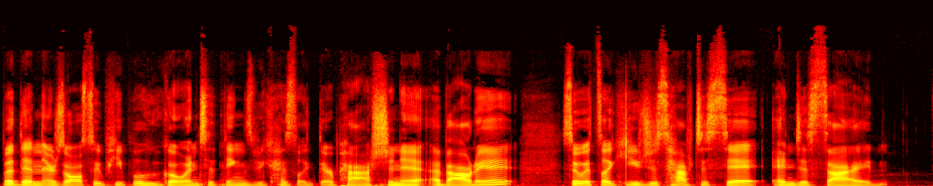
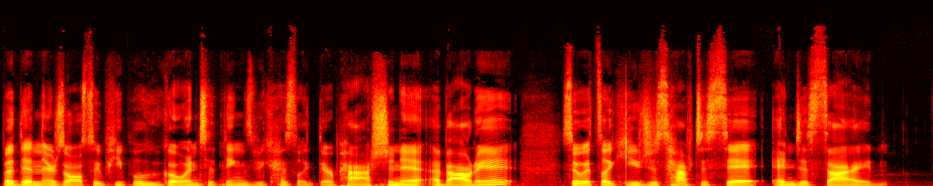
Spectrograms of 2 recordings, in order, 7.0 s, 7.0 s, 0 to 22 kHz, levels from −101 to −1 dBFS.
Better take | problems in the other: neither | none

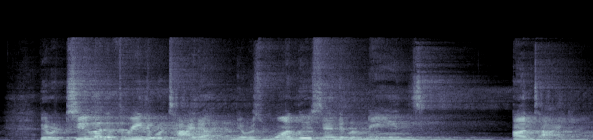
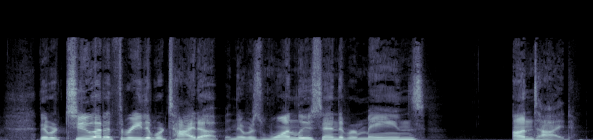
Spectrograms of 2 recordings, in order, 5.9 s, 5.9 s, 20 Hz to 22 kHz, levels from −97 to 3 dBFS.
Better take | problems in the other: second | room echo; noticeable; dies away in 1.8 s // off-mic speech; somewhat distant

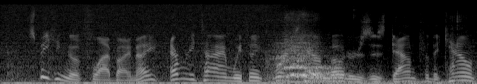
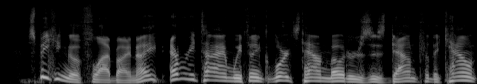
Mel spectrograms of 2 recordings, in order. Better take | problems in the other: second | household noises; loud; throughout; 1 dB below the speech

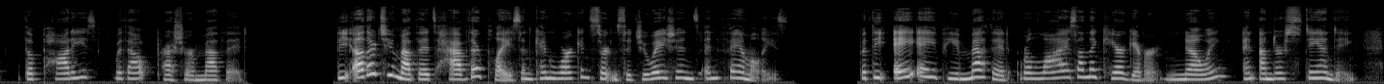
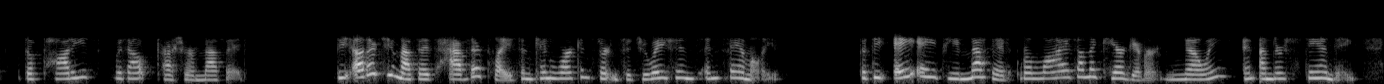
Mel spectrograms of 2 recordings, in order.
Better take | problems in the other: first | phone-call audio; poor line; nothing above 3.5 kHz

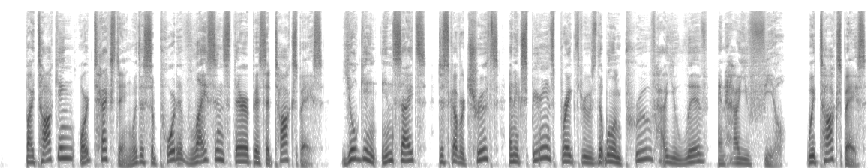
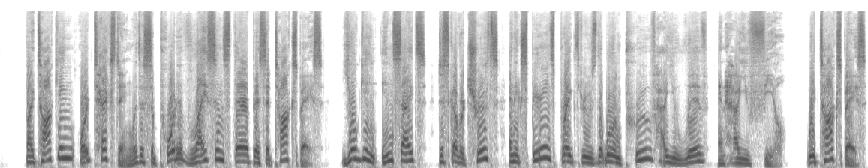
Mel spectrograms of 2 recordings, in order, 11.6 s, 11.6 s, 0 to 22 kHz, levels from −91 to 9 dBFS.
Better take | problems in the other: first | distortion; heavy; 14% of the sound clipped

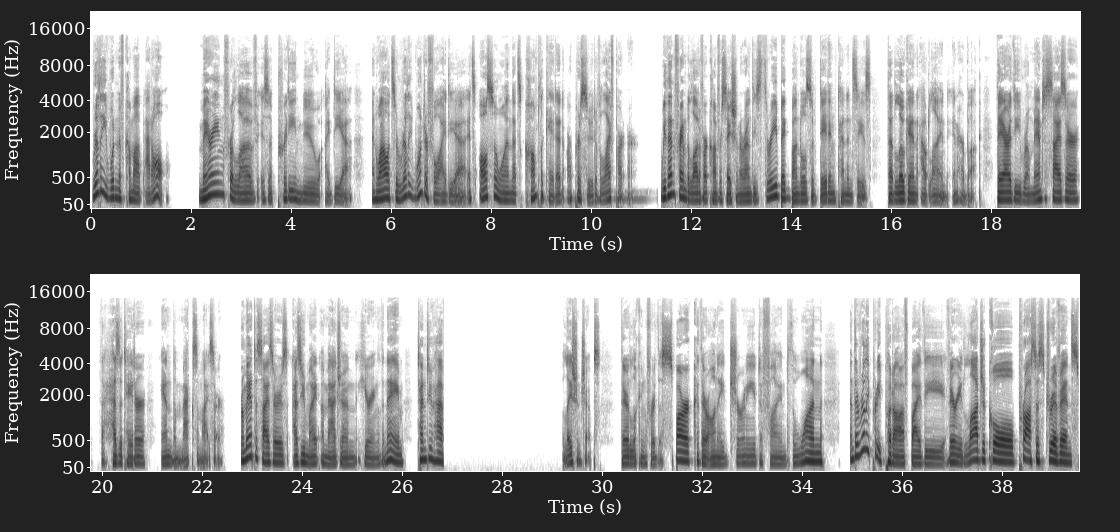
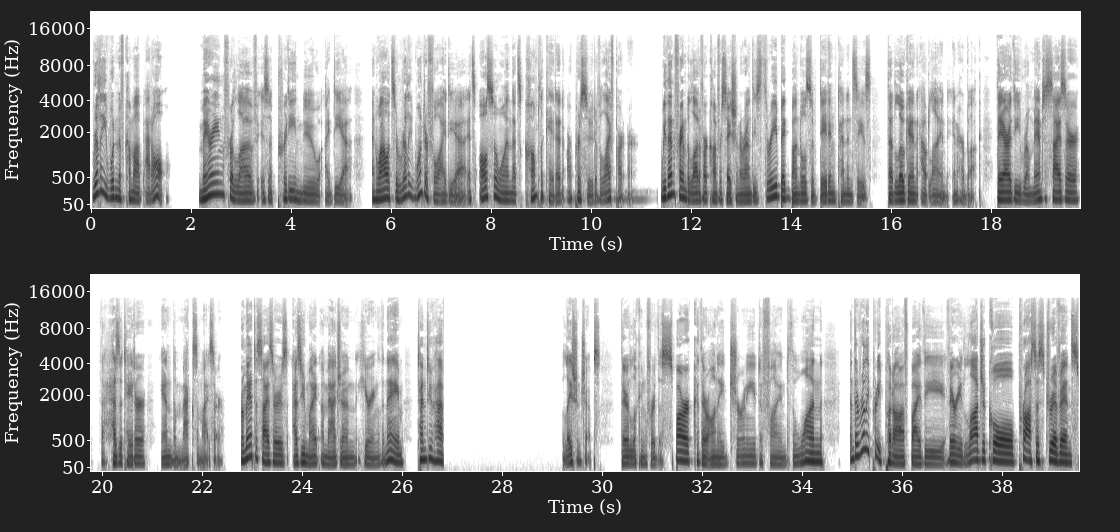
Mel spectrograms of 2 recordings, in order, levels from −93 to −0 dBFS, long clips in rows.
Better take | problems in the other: neither | audio cutting out; at 27 s for 2.5 s; the same in both

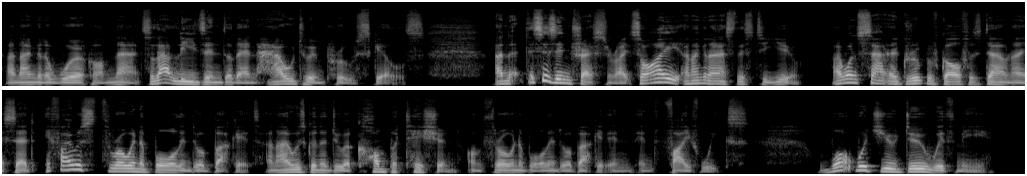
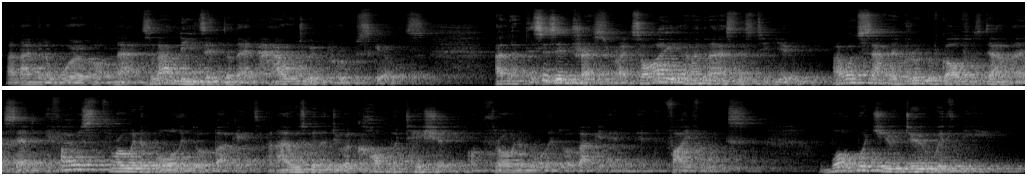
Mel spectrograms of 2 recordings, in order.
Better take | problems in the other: first | room echo; noticeable; dies away in 1.5 s // off-mic speech; somewhat distant

